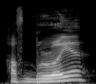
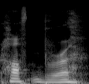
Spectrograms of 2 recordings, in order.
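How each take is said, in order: First: The second syllable has an 'oy' vowel. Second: The second syllable has a plain 'ow' vowel. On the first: The speaker calls it right. "There's the umlauts above the A in the brow part. So it's Hofbräu" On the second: The speaker calls it wrong. "I've been pronouncing this wrong"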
